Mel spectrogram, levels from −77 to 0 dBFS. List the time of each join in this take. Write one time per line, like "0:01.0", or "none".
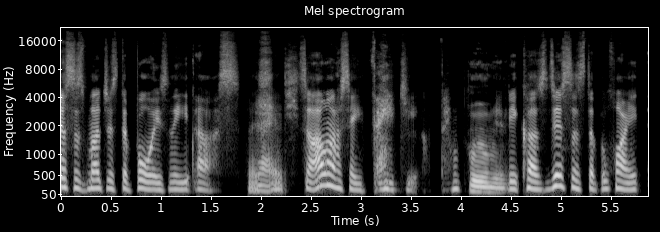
none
